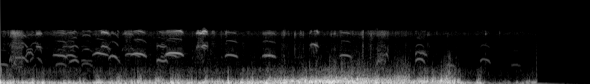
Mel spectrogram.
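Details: Camera-trap recording of wild White-winged Choughs drinking at a pond in Australia: dense overlapping arched whistles from many birds over strong low flapping noise, thinning out and stopping near the end.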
